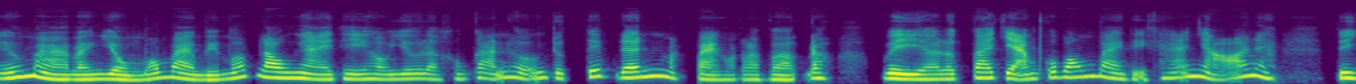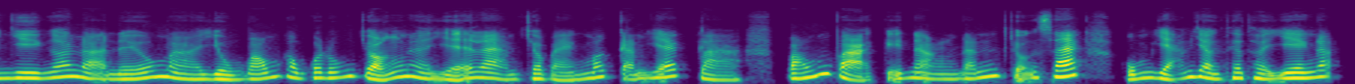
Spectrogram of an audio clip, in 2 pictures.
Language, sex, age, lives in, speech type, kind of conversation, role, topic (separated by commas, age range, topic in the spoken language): Vietnamese, female, 30-34, Vietnam, read, expert-assistant, expert, Tại sao khi đánh bóng vào tường, bóng lại nảy trở lại?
